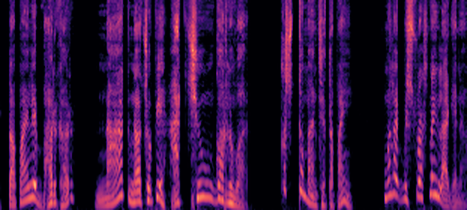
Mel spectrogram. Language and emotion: Nepali, disgusted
